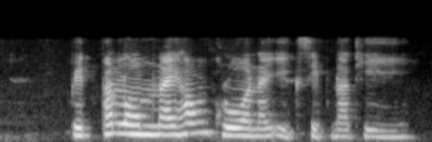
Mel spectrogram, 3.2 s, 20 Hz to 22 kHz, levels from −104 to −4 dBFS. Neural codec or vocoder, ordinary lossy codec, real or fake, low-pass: none; none; real; 7.2 kHz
